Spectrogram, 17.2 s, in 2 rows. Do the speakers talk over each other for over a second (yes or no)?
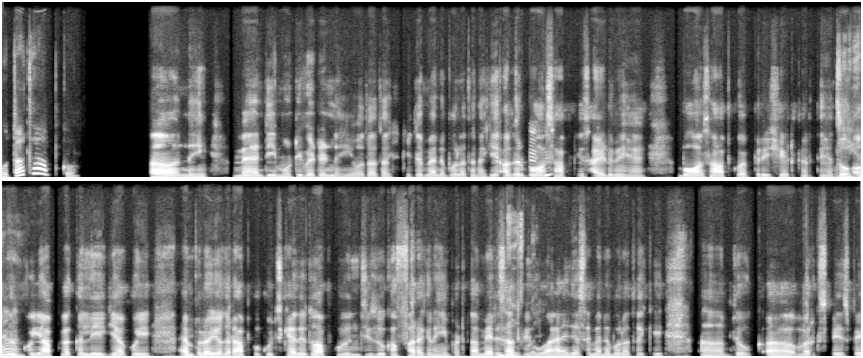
no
